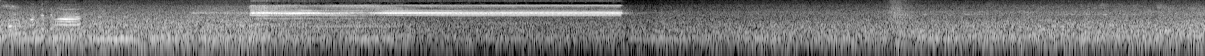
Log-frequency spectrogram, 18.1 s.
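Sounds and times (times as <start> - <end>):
high electronic buzzer tone: 3.8 - 9.4
train running gear rumble: 9.5 - 18.0.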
